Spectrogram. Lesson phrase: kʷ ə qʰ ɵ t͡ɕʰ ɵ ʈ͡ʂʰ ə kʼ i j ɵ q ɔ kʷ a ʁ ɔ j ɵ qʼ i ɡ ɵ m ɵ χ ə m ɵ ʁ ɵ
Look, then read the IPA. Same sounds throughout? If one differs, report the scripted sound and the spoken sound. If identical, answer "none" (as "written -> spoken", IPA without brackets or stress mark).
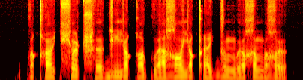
kʼ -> ɡ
